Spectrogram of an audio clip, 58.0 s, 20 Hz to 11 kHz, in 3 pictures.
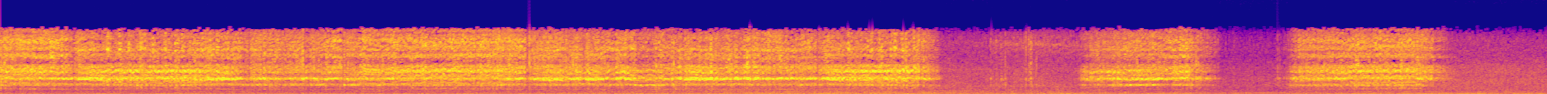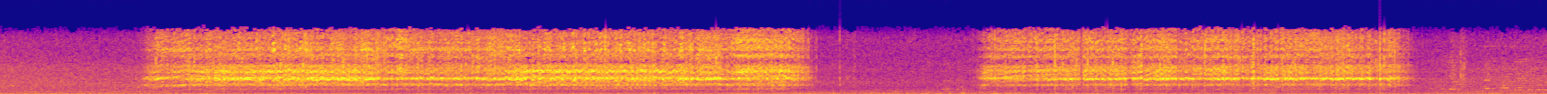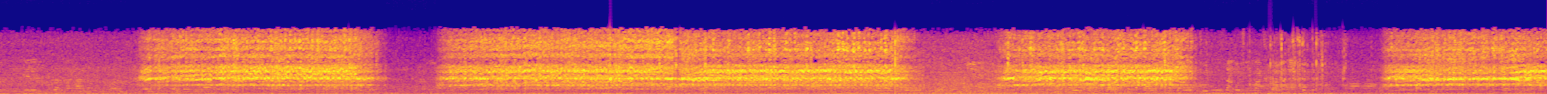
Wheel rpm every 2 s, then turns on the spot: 170, 160, 160, 160, 160, 140, 30, 90, 110, 10, 50, 160, 160, 160, 100, 10, 150, 160, 80, 0, 90, 120, 120, 160, 150, 60, 130, 10, 130.
none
